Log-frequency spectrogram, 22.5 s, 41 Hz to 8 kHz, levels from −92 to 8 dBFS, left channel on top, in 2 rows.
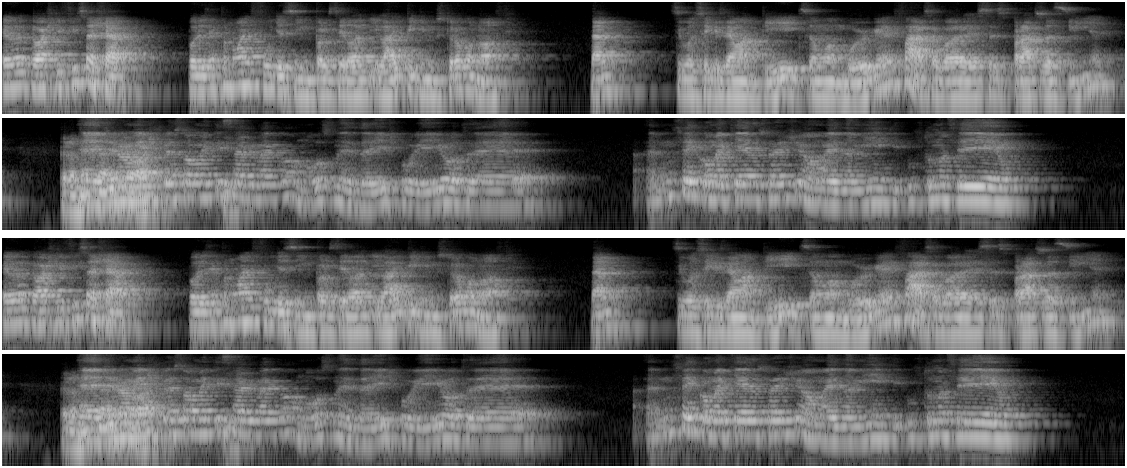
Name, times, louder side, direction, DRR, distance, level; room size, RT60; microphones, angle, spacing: voice 1, 0.0-1.3 1.9-5.0 5.9-6.1 6.7-11.1 11.8-12.7 13.4-13.5, left 2 dB, 85° left, 0 dB, 0.4 m, -22 dB
voice 2, 12.0-16.5 17.7-21.3, left 1 dB, 75° right, -12 dB, 0.8 m, -25 dB
2.8 x 2.0 x 2.4 m, 0.86 s
head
